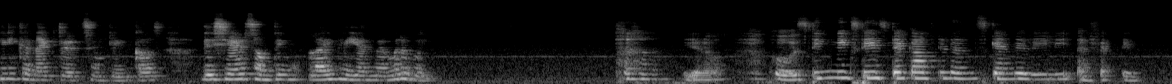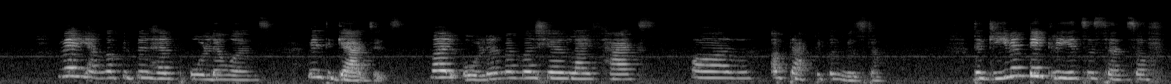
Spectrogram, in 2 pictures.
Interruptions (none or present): none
